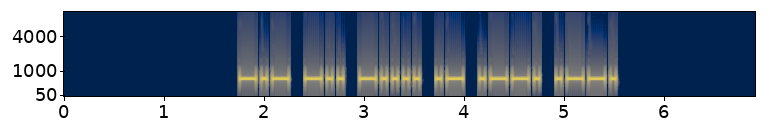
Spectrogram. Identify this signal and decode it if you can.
Morse code, heard as a keyed tone, about 22 wpm, 700 Hz. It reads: KD6APP
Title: USA Call Signs - 6 Characters - 22wpm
